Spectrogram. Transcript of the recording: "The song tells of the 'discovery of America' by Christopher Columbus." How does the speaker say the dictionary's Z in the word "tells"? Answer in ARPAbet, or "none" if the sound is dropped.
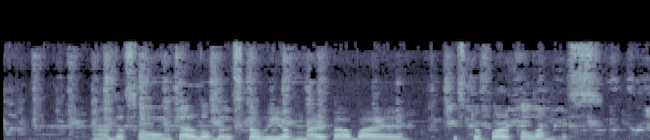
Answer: none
